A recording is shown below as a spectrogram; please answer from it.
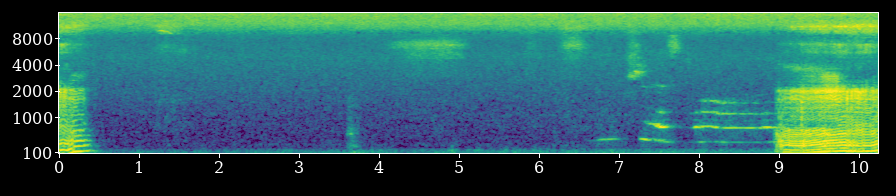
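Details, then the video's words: Molly, a baby pug, asleep indoors: the tail of a loud snore opens the clip, then a long quiet stretch with faint, brief higher tones before another raspy, harmonic-rich snore rises near the end. "Snoring pug"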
